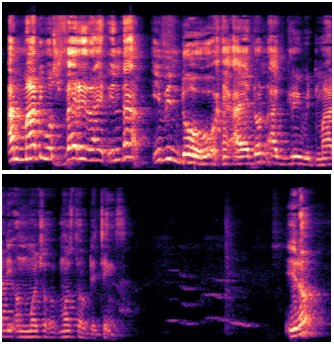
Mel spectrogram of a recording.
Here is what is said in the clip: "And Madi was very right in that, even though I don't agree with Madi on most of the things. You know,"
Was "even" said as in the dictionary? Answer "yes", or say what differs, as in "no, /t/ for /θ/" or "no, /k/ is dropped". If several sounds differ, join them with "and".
yes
